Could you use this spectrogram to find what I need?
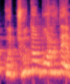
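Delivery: high-pitched acted scolding; mock-exasperated telling-off; exasperated mother. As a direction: plead crossly with a tongue-tied son. Mother scolds son for silence.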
